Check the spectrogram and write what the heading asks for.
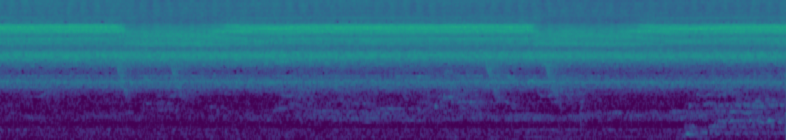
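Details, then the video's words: Cicadas in summer keep up a continuous, piercing high buzz. A few brief downward-sliding notes cut through it, and a soft low call rises near the end. "Cicadas: the sound of summer"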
